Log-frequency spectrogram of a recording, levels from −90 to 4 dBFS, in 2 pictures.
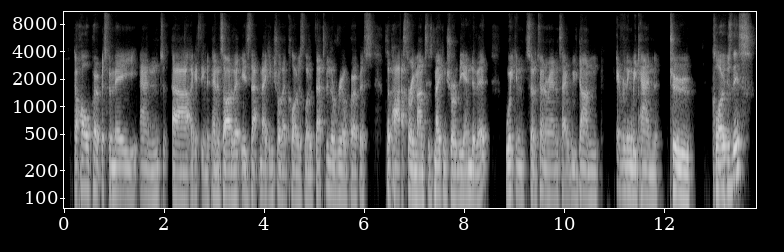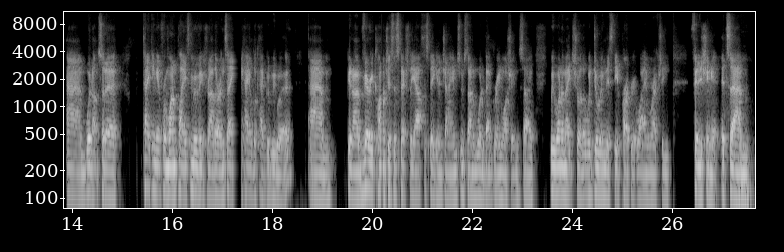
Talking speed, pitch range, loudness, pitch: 240 wpm, 100-110 Hz, -23 LUFS, 105 Hz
